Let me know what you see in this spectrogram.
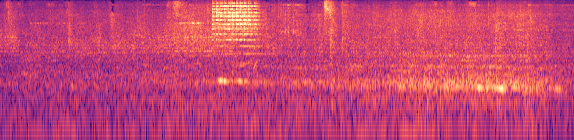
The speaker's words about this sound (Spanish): A los pocos instantes, el tranvía pasó por un lugar donde las vías se hallaban en mal estado y el gran ruido me alivió de otro tango que tocaban ahora.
